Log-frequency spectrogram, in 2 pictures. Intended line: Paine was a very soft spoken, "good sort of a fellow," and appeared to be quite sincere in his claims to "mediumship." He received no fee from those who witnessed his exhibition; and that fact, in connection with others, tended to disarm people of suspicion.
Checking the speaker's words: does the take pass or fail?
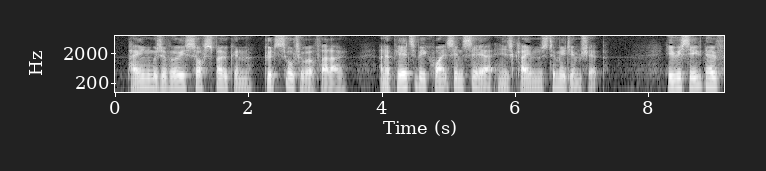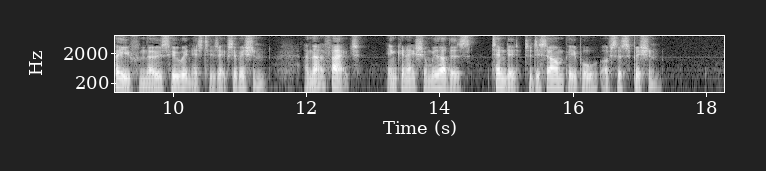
pass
